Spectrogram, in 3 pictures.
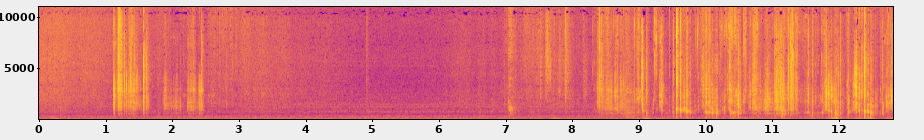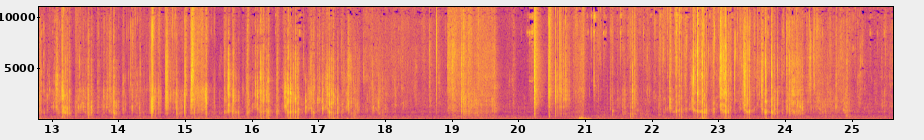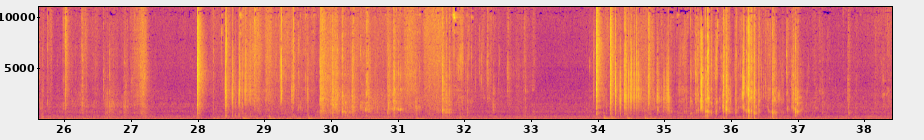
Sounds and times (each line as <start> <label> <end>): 8.2 dog munches 18.9
20.8 dog munches 26.9
28.9 dog munches 33.0
34.3 dog munches 38.4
